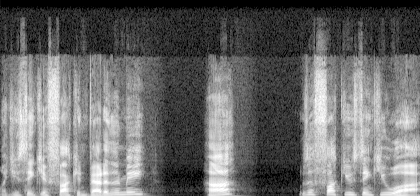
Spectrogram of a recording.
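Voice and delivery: put-on New England accent. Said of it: "My ears, the accent".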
